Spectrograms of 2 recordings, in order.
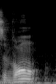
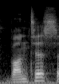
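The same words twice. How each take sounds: First: "vent" as a nasal "von" with a silent t; French pronunciation. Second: "ventus" with every letter sounded, VON-tus; Spanish pronunciation. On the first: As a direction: drop the final letters of "vent", French style. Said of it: "you don't even hear, like, half the letters". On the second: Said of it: "Spanish is, like, everything is, is, is pronounced". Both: Shown as a demonstration.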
